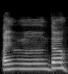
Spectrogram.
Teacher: الٹا پیش ہے نا، الٹا پیش واو کے برابر کھینچتا ہے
